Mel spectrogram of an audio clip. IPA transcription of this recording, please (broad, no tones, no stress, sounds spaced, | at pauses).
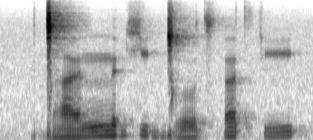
ɡ͡ǀ a ɐ̯ nː ə ɡ ç i ɡ ɡ͡ǀ o t͡sʼ ʌ t͡sʼ i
